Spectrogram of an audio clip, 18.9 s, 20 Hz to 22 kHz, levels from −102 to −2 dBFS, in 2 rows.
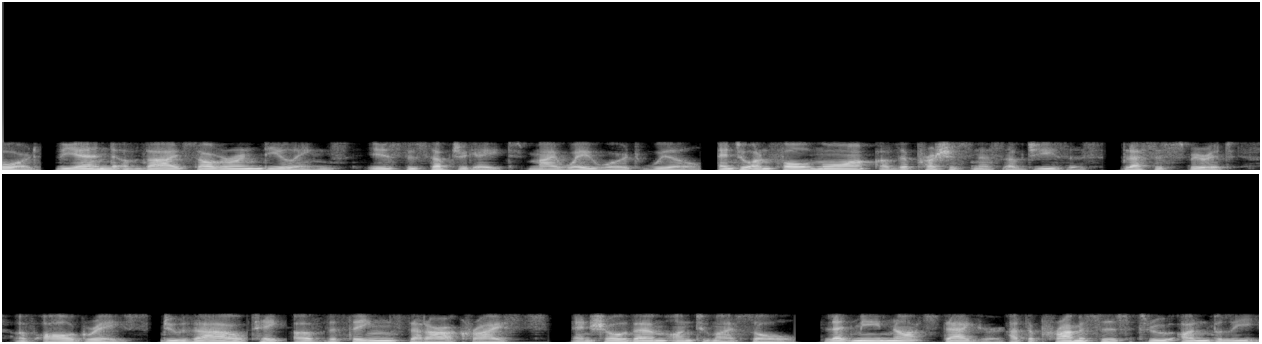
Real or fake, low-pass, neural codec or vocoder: real; 3.6 kHz; none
